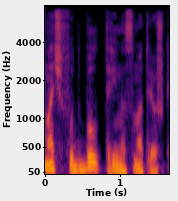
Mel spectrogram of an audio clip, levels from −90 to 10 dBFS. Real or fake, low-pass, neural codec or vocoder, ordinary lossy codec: real; 7.2 kHz; none; MP3, 48 kbps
